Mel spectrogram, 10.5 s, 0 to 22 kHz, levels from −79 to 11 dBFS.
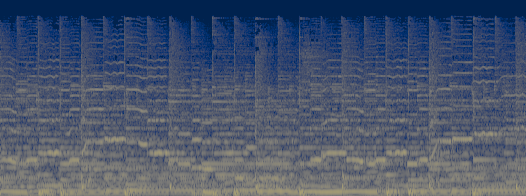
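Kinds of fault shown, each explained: No technical faults can be heard anywhere in the signal.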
